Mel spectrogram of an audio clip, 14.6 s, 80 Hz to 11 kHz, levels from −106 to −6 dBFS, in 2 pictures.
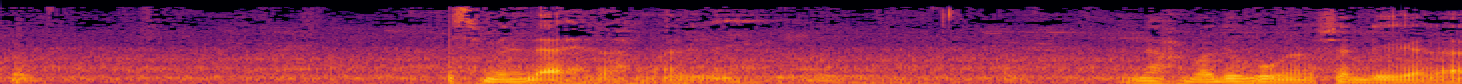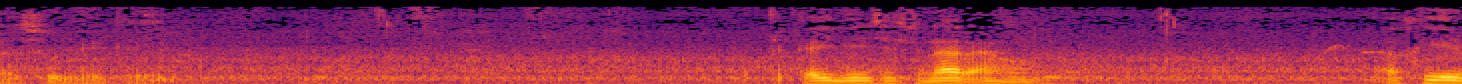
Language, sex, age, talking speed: English, male, 60-79, 55 wpm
